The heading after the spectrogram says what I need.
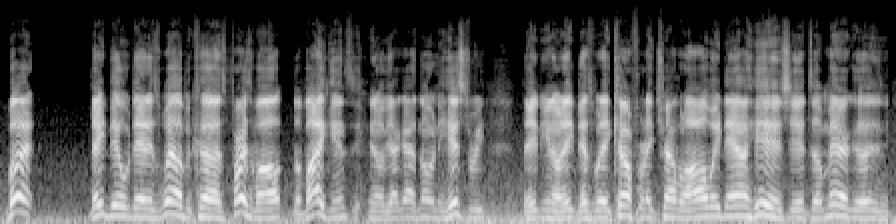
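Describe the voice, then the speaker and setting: A man's voice: fairly high pitch, fast, sharp tone, a little hiss or hum. A man giving advice in a casual, unscripted monologue, blunt and rambling, swearing freely and restarting his sentences.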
